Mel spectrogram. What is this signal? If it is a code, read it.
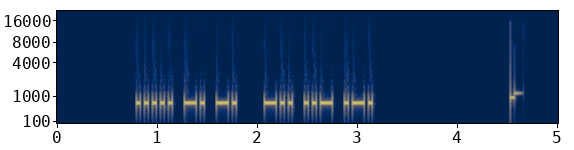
Morse code, heard as a keyed tone, about 32 wpm, 700 Hz. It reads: 5NN DUR
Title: Ontario QSO Party Exchange 30wpm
